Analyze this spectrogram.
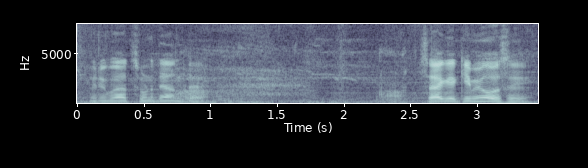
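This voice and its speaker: A man's voice: mid-range voice, animated, measured pace, highs cut off, faint music behind, close to an everyday voice. A young man playing a fed-up grown son who scolds and pleads in a Haryanvi accent, in a comedy drama. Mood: weary scolding. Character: exasperated grown son scolding his drunkard father.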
